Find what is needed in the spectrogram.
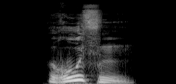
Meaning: dative plural of Ruß
- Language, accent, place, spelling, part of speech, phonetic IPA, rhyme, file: German, Germany, Berlin, Rußen, noun, [ˈʁuːsn̩], -uːsn̩, De-Rußen.ogg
